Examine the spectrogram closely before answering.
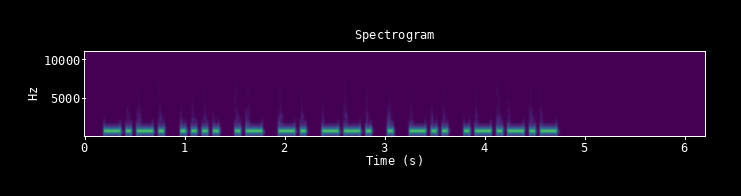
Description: Morse code, heard as a keyed tone, about 22 wpm, 700 Hz. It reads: CHANGED.
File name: practice / 22wpm / Sentences with 4-Word Phrases - 22wpm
